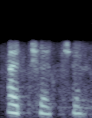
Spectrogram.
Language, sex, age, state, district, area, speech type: Marathi, female, 30-45, Maharashtra, Nagpur, urban, conversation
